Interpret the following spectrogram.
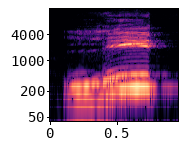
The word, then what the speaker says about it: lead: LEAD लीड भी होता है और LEAD लेड भी होता है और लेड की एक स्पेलिंग LED भी होती है ना झमेला.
